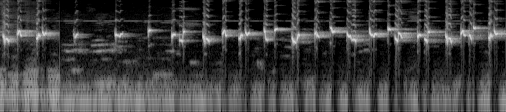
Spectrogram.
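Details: 'Ropel' song of a yellow-vented bulbul at night, persistent and meant as a tutor for night-contest birds: a few scattered whistles build into a fast continuous run of clear slurred notes, a low hum beneath.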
